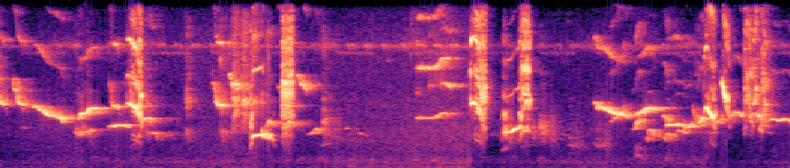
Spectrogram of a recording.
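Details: Singing nembak style, a semi cililin oriental magpie-robin opens its tail in ngobra posture. Drawn-out descending whistles are broken by abrupt harsh bursts, and after a short break near the middle another falling whistled phrase starts.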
